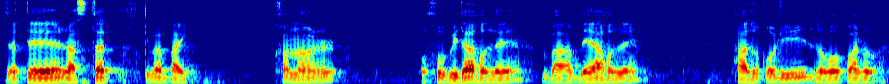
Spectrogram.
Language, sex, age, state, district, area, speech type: Assamese, male, 18-30, Assam, Morigaon, rural, spontaneous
